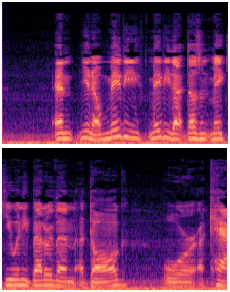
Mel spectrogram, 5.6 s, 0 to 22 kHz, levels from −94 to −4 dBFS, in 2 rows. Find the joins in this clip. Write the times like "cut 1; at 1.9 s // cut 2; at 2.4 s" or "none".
none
